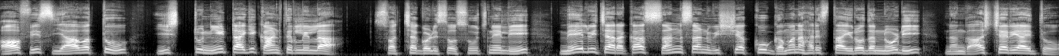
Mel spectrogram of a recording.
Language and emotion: Kannada, surprised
